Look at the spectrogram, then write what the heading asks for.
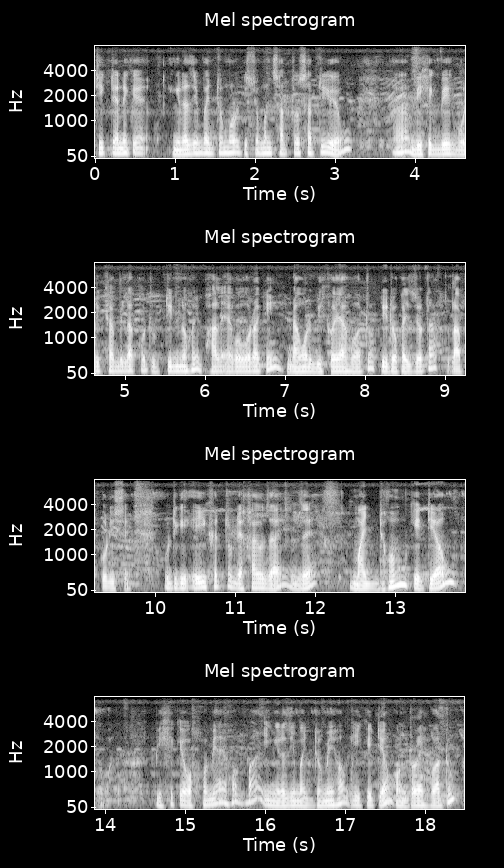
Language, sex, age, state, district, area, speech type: Assamese, male, 60+, Assam, Goalpara, rural, spontaneous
